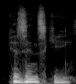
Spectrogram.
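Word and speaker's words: Krasinski: beautiful I loved it John what's how you pronounce his name John say siki no kazinski Kaz what kazinski kazinski he's he was the writer director absolutely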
